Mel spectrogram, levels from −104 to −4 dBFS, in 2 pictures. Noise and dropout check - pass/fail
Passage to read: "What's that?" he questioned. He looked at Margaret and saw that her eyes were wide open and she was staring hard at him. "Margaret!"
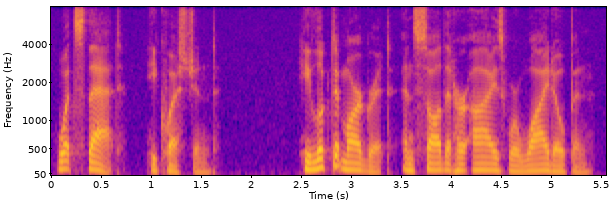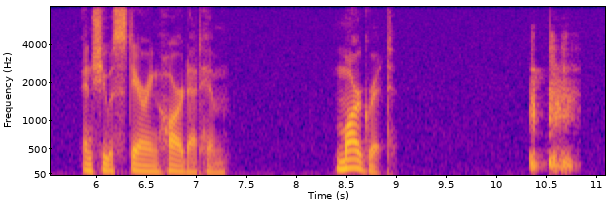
fail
